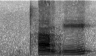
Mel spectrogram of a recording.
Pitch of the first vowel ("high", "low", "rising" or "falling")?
low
